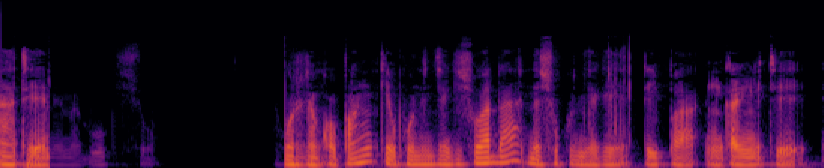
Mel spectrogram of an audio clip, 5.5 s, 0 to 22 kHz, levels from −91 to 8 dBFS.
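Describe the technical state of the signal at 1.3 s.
At 1.3 s the signal sits inside a stretch of one channel inverted, running from 0.32 s to 1.89 s. One side of the stereo pair has most likely had its polarity flipped, so when the two channels are folded to mono the shared centre content cancels. The speech falls by about 30 dB, leaving only a faint residue of whatever differed between the channels, as if it had dropped far into the background.

Across the whole clip, and so at 1.3 s too, there is AAC compression damage, likely from AAC-LC encoding at a low rate, which fits a bitrate around 32 kbps. The encoder spends too few bits to keep the full spectrum, so nothing remains above 9.4 kHz and the upper bands are patchy. The speech sounds dull and muffled, with a plainly audible smeared, warbling texture on sustained sounds and a fizzy edge on sibilants.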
